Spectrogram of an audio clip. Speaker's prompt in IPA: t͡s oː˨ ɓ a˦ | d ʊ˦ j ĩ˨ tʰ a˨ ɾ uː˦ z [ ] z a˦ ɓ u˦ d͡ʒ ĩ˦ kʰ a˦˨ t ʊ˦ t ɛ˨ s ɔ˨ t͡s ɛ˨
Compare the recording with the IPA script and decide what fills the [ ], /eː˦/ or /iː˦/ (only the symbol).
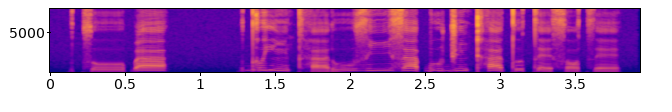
iː˦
